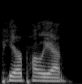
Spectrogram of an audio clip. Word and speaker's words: Pierre Poilievre: And when you come back, we're gonna talk about Pierre Poilievre.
